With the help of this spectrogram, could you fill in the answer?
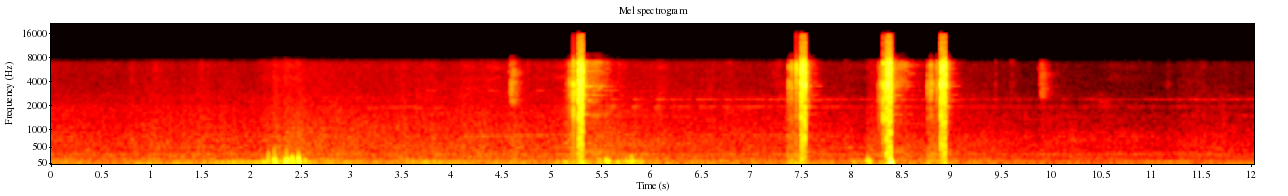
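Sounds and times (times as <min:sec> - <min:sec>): sharp metallic clicks: 0:04.6 - 0:05.7, 0:07.4 - 0:09.1
switchblade snapping open: 0:05.2 - 0:05.6, 0:07.4 - 0:07.6, 0:08.3 - 0:09.0.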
